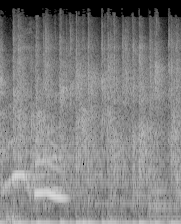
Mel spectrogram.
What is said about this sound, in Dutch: Geef haar een applaus.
